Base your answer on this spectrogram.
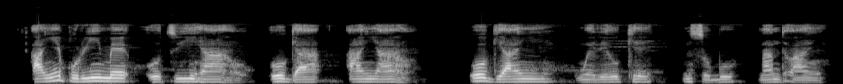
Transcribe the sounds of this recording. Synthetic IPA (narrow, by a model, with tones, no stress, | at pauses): a˨ɲɪ˦pʊ˨ɾi˦me˦o˨tu˨i˦ɦa˦ɦʊ˨ | o˦ɡa˨ | a˦ɲɪ˦a˦ɦʊ̰˨ | o˦ɡe˨a˦ɲɪ˦ | ŋʷe˨ɾe˨o˦ke˦ | n̩˦so˨ɡ͡bu˦ | na˨n̩˦dʊ˨a˦ɲɪ˦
